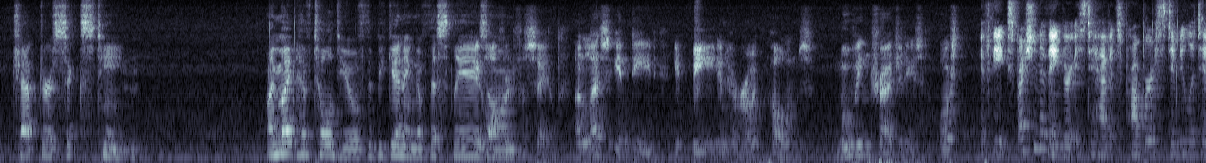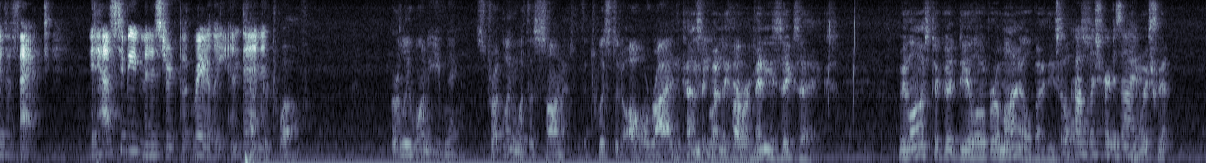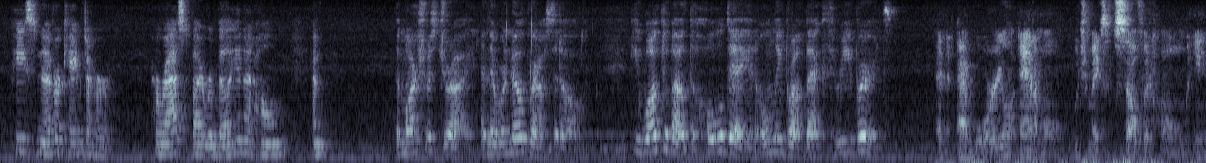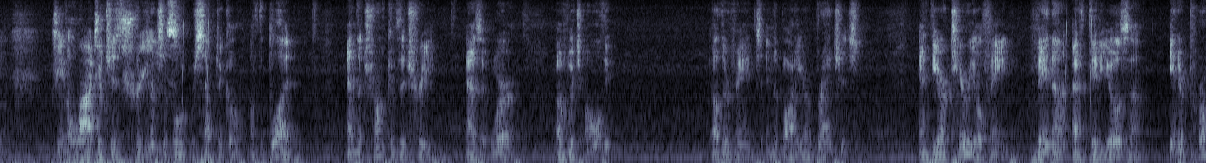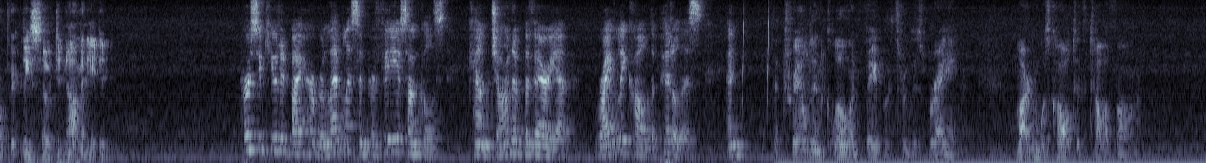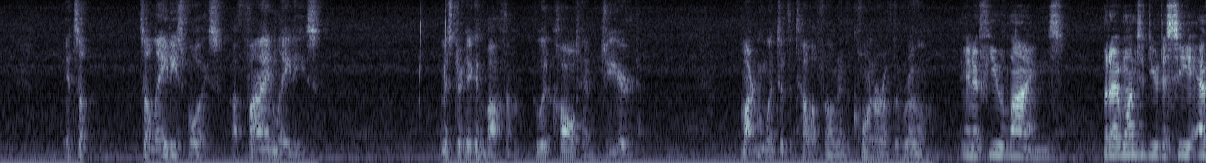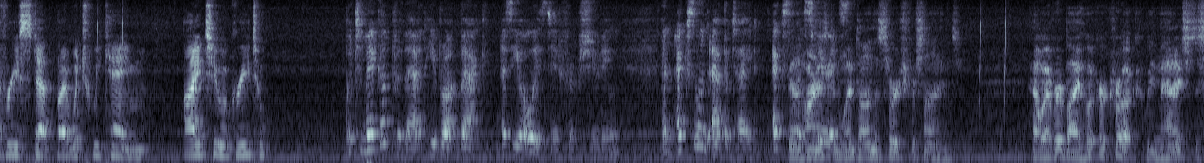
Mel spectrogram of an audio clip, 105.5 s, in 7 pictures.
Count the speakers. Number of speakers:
9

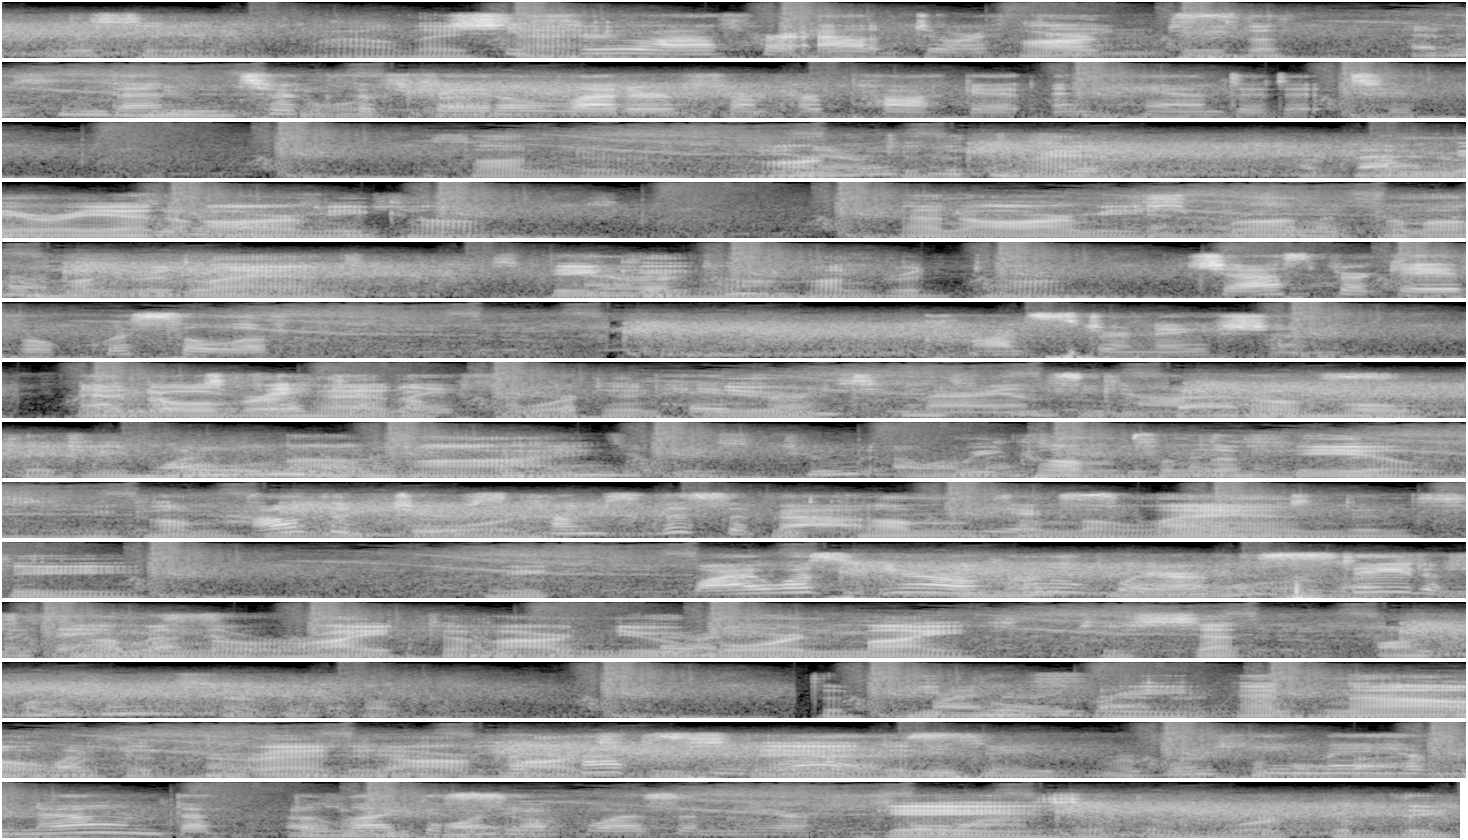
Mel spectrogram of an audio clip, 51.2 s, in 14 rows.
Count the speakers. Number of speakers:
3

